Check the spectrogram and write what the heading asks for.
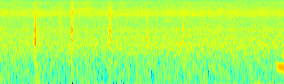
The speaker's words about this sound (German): Hörst du das? Es rauscht, ne? Ich glaube, das ist ein Fluss. Ein großer Fluss.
